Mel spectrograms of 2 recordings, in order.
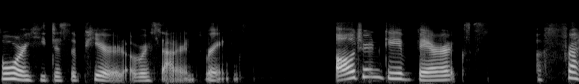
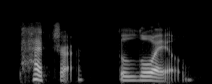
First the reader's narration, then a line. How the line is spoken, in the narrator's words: he sneered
